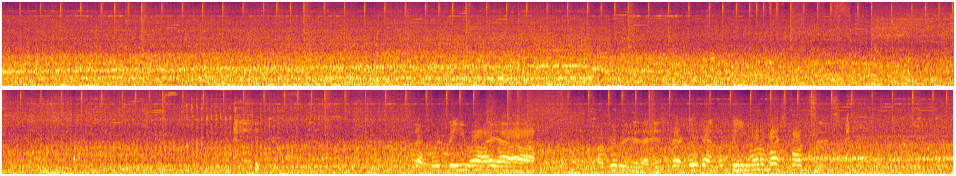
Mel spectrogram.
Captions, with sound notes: *chuckles* That would be my, ahh That would be one of my sponsors.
